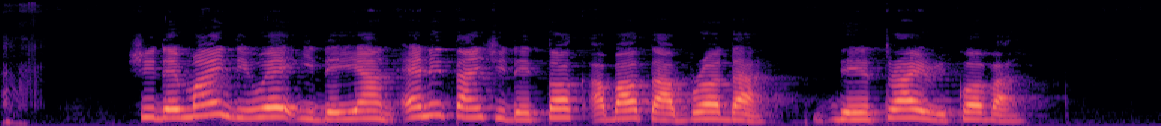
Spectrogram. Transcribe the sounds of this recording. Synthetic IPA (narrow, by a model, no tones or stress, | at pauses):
ʃidemãɪ̃nddiweidejanɛnitãɪ̃mʃidetɔkabaʊthabɹɔda | detɾaɪɾikɔva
